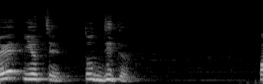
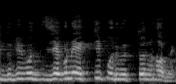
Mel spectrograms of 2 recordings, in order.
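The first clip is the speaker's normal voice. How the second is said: ordinary talk, nothing marked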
